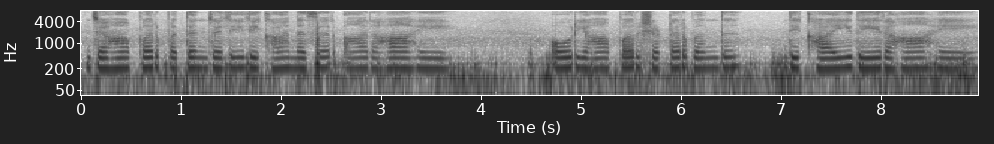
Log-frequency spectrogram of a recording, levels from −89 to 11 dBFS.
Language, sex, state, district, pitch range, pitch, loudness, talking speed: Hindi, male, Rajasthan, Jaipur, 190-200 Hz, 195 Hz, -15 LUFS, 115 wpm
